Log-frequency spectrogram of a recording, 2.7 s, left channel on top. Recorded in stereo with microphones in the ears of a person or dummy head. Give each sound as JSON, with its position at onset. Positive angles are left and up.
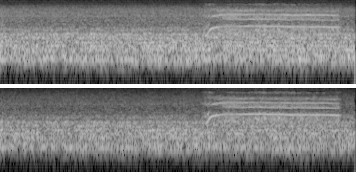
{"t": 1.5, "sound": "a scream", "side_deg": -20}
